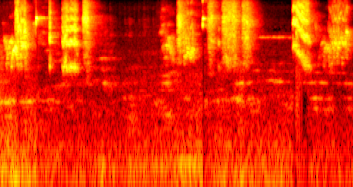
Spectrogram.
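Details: Pet lovebirds with harsh, squawky, high chirp bursts in several clusters, plus a thin sustained whistle-like tone between them.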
